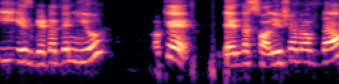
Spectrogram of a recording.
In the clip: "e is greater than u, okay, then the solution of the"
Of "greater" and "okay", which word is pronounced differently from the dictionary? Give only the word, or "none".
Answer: greater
